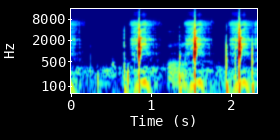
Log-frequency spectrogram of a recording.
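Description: Two sharp key-press clicks, about 0.7 s apart, from typing a passphrase on an Android phone's on-screen keyboard.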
